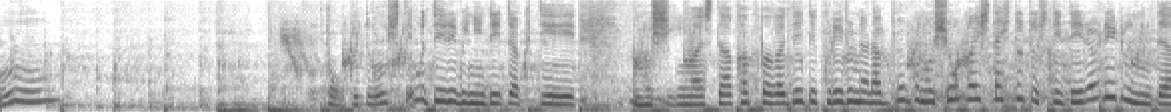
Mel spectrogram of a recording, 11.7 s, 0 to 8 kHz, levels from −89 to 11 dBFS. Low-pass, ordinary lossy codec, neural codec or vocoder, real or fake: none; none; codec, 16 kHz, 4 kbps, FunCodec, trained on Chinese and English, 50 frames a second; fake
